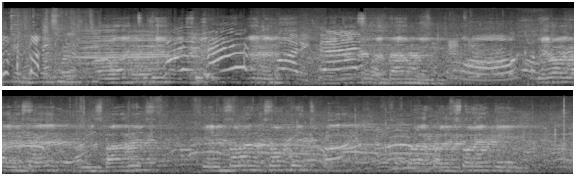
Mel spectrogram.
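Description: A young man speaks through a microphone and loudspeakers outdoors.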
